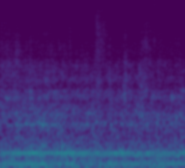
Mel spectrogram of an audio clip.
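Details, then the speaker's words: LG washer-dryer combo after a new drain motor was installed and a bent terminal fixed for good contact: steady even motor hum with water moving through; drain pump running normally and draining. "so I checked that now it's got good contact and now when I checked for the drain function I could hear the drain motor kick in I could see the water draining out"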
